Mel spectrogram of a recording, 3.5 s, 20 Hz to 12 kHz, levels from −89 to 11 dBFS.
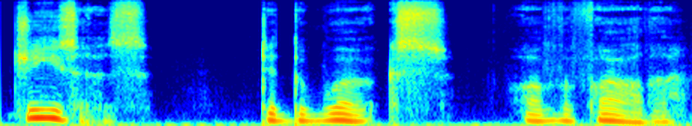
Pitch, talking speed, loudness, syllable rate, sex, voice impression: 125 Hz, 120 wpm, -19 LUFS, 3.6 syllables/s, male, very masculine, old, very thick, slightly tensed, very powerful, dark, soft, muffled, fluent, very raspy, slightly cool, intellectual, sincere, slightly calm, very mature, slightly friendly, slightly reassuring, very unique, slightly elegant, wild, slightly sweet, lively, strict, intense, very sharp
